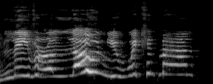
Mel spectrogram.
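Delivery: high, very loud tearful scream; furious scream. A narrator's reading. Ida attacking Uncle Arthur, high tearful scream. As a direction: scream and fight him off.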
